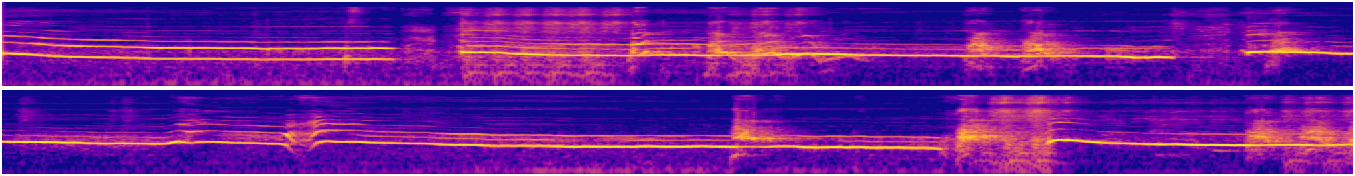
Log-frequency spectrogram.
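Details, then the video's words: Chihuahuas named Gia and Mojo howling at an annoying whining sound; sustained, gently sliding howls overlap in long unbroken stretches, with short yelps and whimpers breaking in now and then. "Chihuahua Getting Mad At Annoying Sound!"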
